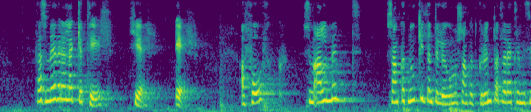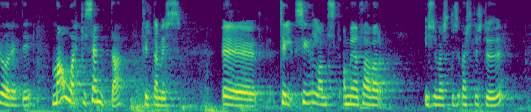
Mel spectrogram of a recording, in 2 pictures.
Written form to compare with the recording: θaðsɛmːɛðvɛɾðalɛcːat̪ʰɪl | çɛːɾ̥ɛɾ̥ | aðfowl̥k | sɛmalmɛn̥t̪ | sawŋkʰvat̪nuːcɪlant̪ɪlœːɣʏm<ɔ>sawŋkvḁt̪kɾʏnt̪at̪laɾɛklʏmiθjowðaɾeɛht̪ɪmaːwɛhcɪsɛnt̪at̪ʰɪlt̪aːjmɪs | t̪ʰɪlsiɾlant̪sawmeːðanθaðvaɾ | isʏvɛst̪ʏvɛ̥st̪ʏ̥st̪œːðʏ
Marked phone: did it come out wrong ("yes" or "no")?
no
